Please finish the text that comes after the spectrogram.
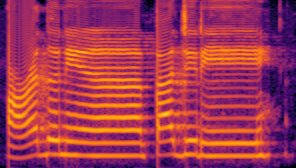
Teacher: حروف کے درمیان میں ہے تو قلقلہ کمزور ہوگا. نون پہ ہم اخفا کریں گے کیونکہ تنوین کے بعد تا ہے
